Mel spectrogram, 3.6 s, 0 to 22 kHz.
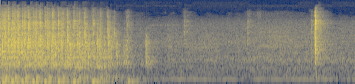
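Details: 1982 Snapper Comet riding mower, electric-start 30-inch cut, 8HP Tecumseh single-cylinder, choked: fast rough putter falters and dies within a second dropping off full speed; runs only at full throttle, carb needs tuning.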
